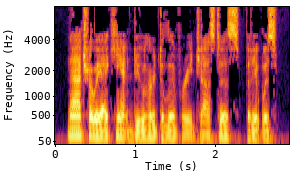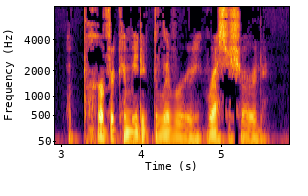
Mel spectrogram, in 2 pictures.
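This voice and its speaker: A man talks at a fairly quick pace, his voice somewhat breathy. His pitch moves in an ordinary way. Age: 50s. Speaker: physical therapist podcaster. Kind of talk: educational monologue.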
